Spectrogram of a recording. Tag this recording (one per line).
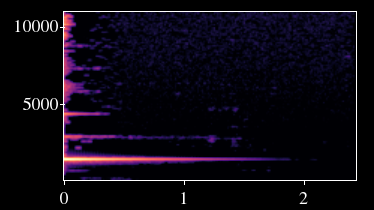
clean
metal
musicbox
note
sample
toy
